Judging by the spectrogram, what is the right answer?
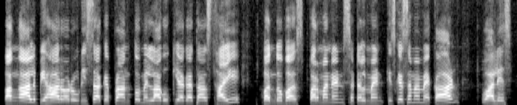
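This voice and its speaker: A man's voice: high-pitched, pushed and bright, smooth, no echo. A male teacher giving an exam-prep history lecture, asking questions and repeating the answers.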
